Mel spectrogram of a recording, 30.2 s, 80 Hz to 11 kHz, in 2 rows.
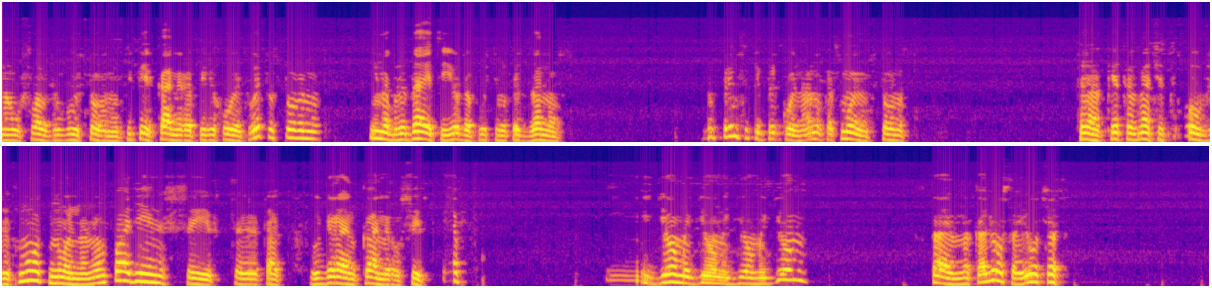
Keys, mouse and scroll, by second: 1.7-2.8 middle drag, 3.2-4.3 shift+middle drag, 5.8-7.3 drag, 8.5-11.7 drag, 14.7-15.5 drag, 15.8 KP_0, 19.4 click, 20.9 shift+f.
